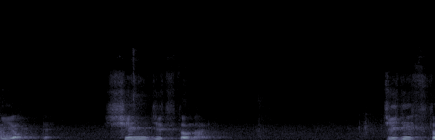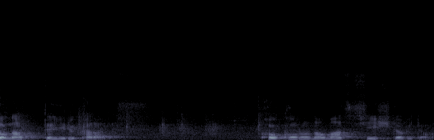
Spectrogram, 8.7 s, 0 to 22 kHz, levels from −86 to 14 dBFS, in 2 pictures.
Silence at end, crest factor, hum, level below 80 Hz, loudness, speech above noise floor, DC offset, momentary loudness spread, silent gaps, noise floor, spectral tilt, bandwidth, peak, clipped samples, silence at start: 0.05 s; 24 dB; none; under -90 dBFS; -43 LUFS; 29 dB; under 0.1%; 24 LU; none; -71 dBFS; -5 dB/octave; 14.5 kHz; -20 dBFS; under 0.1%; 0 s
